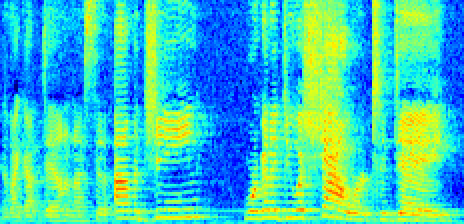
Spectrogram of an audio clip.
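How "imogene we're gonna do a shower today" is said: loud, slow, carefully spaced words; clear and loud. Retold or imitated. Caregiver at Imogene's better ear, loud clear announcement. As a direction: speak up for a hard-of-hearing listener. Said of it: "speak clearly and loud".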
